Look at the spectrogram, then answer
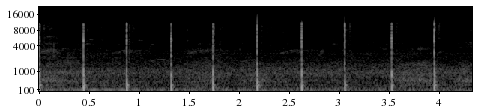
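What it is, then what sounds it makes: Living tree trunk with bark. The fingers and short nails of a bare hand scratch and rub a slender, standing living tree trunk of solid wood with textured grey-green bark. A soft, steady rasp runs throughout, punctuated by ten sharp, dry clicks at a regular pace of about two per second, each dying away instantly, over a faint low hum.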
